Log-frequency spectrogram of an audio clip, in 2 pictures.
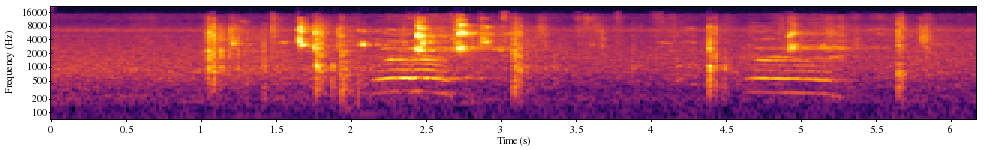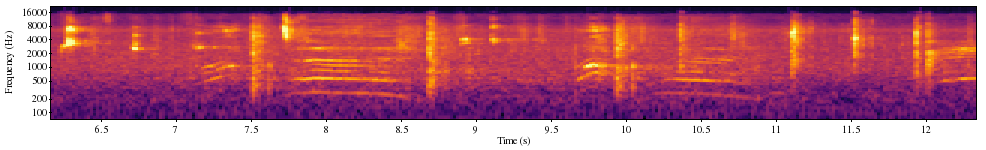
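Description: A tennis racket hits a ball with sharp pops.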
